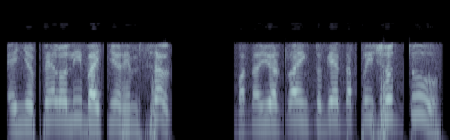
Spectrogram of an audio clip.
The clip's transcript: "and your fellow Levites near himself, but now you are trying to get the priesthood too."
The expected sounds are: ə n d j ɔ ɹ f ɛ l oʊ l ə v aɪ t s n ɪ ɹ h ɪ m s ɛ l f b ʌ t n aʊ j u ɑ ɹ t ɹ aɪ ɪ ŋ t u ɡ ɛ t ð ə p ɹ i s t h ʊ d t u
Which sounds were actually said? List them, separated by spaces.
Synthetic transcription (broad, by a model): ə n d j ɔ ɹ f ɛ l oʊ l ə b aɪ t n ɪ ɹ h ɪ m s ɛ l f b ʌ t n aʊ j u ɑ ɹ t ɹ aɪ ɪ ŋ t u ɡ ɛ t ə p ɹ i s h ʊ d t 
